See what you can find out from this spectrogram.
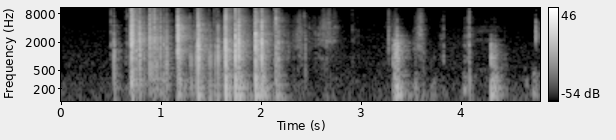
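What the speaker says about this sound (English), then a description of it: "It's not as easy to shuffle as my Everyday Witch Tarot." A stiff deck of Tarot of the Night cards is shuffled close by, giving a run of quick crisp riffling flicks, a short pause, then a few more scattered flicks in a quiet room.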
